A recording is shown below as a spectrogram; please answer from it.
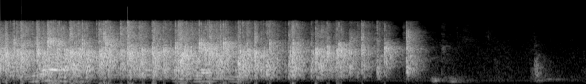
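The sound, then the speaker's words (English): An audience applauds a congratulated woman with dense, loud clapping that thins out and fades by about four seconds. Near-silence follows, with one faint tap. “Give her a hand here.”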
